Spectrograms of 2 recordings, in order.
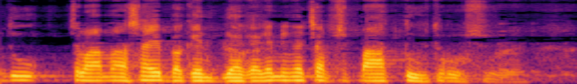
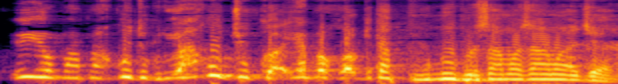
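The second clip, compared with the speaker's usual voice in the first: higher, mock-eager commiserating; eager agreement; 5 semitones higher, 3 dB louder than usual. Two bitter friends egg each other on about their fathers, mock eager. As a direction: chime in like a co-conspirator.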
